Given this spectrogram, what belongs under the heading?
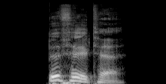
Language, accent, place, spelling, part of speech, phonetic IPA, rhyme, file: German, Germany, Berlin, büffelte, verb, [ˈbʏfl̩tə], -ʏfl̩tə, De-büffelte.ogg
- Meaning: inflection of büffeln: 1. first/third-person singular preterite 2. first/third-person singular subjunctive II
